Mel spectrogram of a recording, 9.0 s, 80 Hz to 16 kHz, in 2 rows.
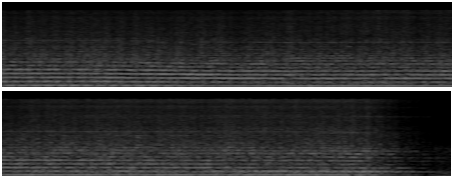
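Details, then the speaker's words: Raptor prototype aircraft engine with its prop governor working; the engine settles to a steady, even drone at about 3100 rpm, pulled down from 3300 by prop load, although the gauge jumps around. This is normal governed engine speed. "even though that gage is jumping around you can actually hear that the engine is fairly consistently set to about 3100 rpm"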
